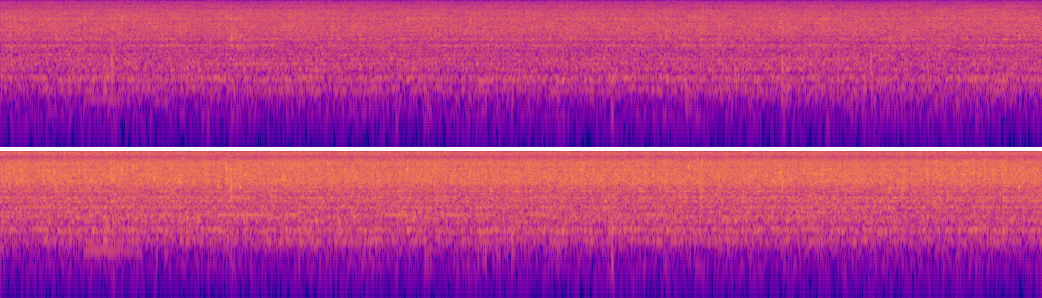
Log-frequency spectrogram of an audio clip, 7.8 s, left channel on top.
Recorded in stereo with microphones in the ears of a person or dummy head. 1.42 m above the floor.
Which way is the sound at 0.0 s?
50° right (ahead or behind).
